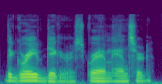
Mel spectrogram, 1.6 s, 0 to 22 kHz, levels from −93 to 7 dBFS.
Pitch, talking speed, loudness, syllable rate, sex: 105 Hz, 185 wpm, -17 LUFS, 6.7 syllables/s, male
